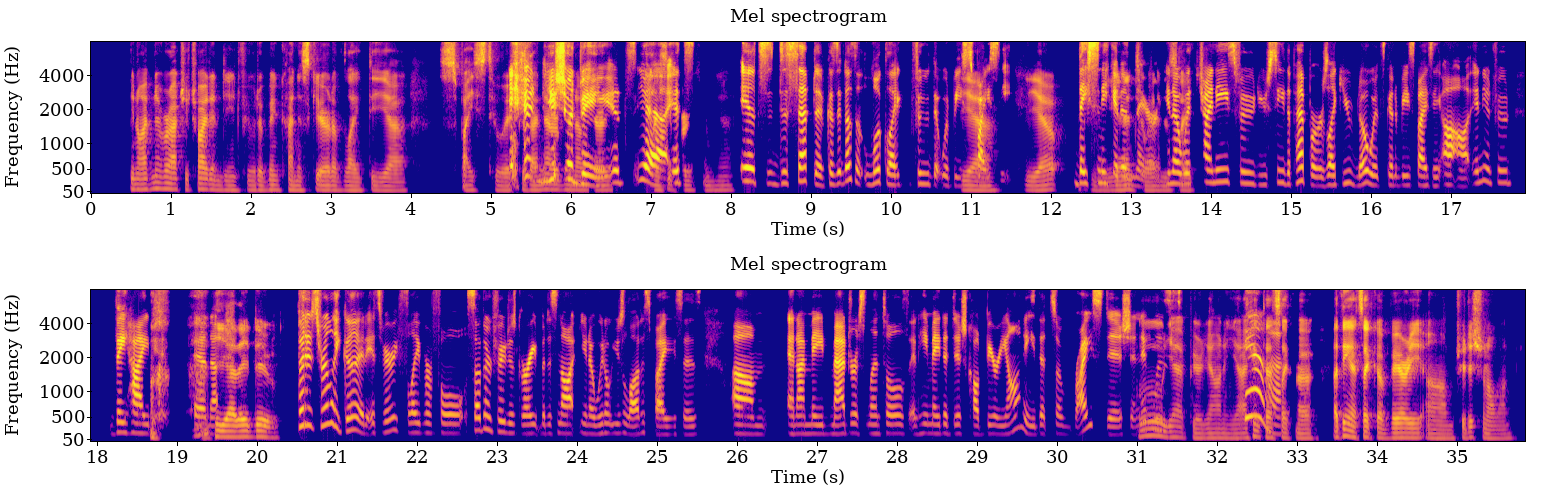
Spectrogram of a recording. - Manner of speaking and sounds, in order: chuckle; other background noise; chuckle
- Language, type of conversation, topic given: English, unstructured, Which childhood tradition do you still keep today, and what keeps it meaningful for you?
